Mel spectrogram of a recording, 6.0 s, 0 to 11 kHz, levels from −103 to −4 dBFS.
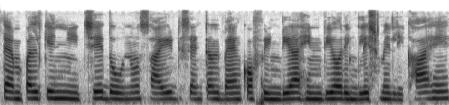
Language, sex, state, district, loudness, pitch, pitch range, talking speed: Hindi, female, Uttar Pradesh, Lucknow, -16 LUFS, 200 Hz, 195-205 Hz, 150 wpm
